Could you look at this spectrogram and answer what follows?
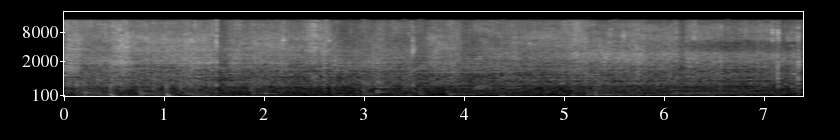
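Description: Beef strips, onion and green onion sizzling as they are stir-fried in a stainless steel wok, with metal tongs clicking and scraping against the pan. Background music with a steady beat plays under it for the first second and a half.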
